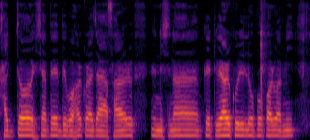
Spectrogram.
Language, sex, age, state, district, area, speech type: Assamese, male, 60+, Assam, Majuli, rural, spontaneous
